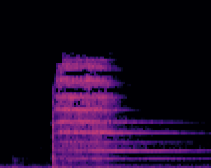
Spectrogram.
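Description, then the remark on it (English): The alarm bell of a stuck elevator sounds with a sudden, sharp onset, its bright metallic ringing tones holding steady and slowly fading over about a second and a half, with no one speaking. “No, it's not moving. Maybe if we push the alarm.”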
